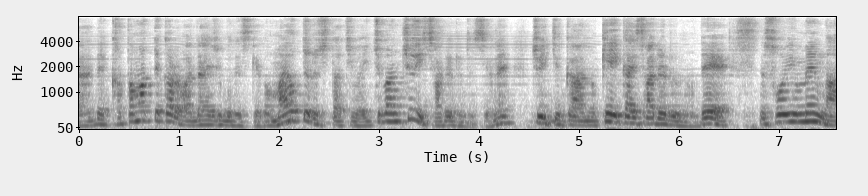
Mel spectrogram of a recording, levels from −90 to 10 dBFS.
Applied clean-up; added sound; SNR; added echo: neural separator model SepFormer DNS4.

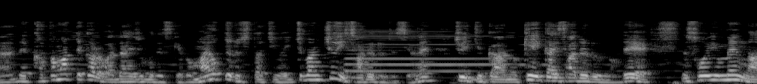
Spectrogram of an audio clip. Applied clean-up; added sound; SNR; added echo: classical method WPE with log-MMSE.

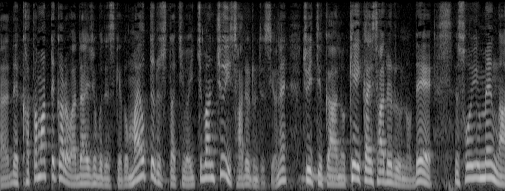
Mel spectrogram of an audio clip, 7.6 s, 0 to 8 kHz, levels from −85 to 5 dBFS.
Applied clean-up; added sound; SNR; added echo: none; none; none; none.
